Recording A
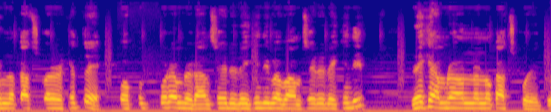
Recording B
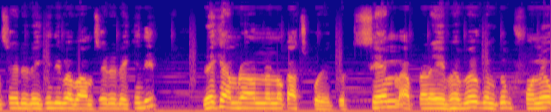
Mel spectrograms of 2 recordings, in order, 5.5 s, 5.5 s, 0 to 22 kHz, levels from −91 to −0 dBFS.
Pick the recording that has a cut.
A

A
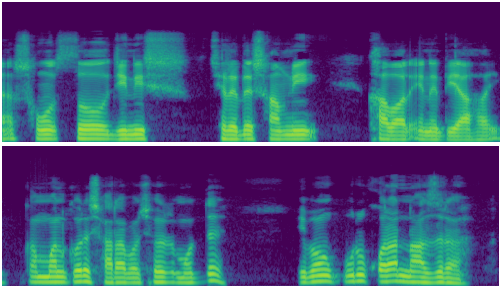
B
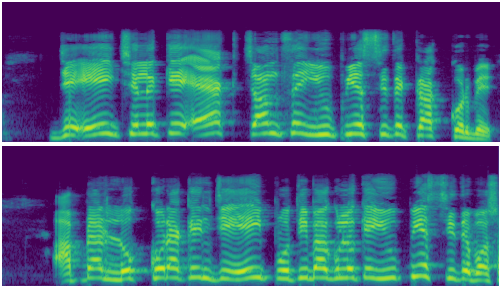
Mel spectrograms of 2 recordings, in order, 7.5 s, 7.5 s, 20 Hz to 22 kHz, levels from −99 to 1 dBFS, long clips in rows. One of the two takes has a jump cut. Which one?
A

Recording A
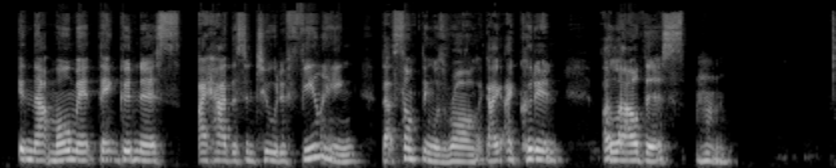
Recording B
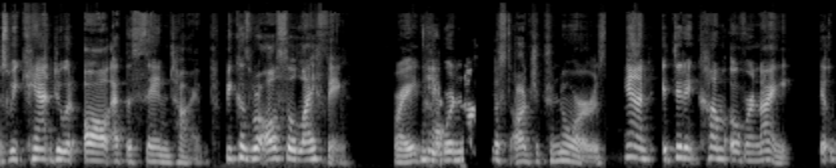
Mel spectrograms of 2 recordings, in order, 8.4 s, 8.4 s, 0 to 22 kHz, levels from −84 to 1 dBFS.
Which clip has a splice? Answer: B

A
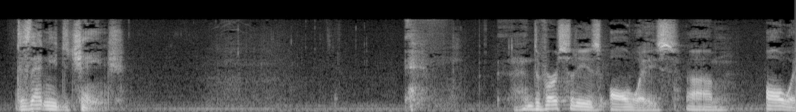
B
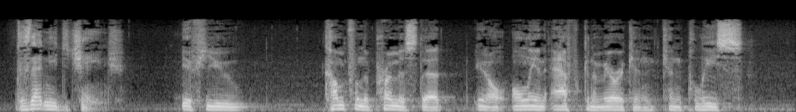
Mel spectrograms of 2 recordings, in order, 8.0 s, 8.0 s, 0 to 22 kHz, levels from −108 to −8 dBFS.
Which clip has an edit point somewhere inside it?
B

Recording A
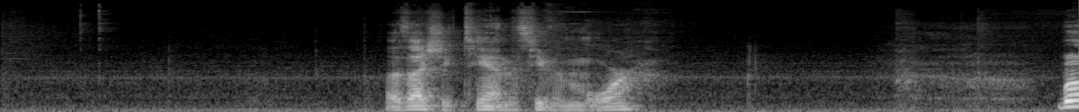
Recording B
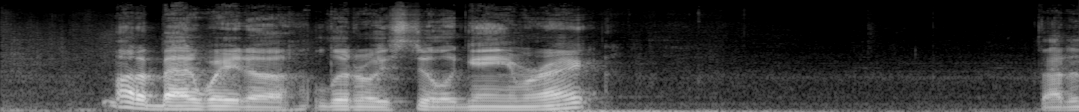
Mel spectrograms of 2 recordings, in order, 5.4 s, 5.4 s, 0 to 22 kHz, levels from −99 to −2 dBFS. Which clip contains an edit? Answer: B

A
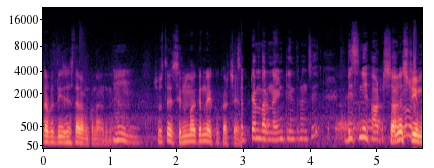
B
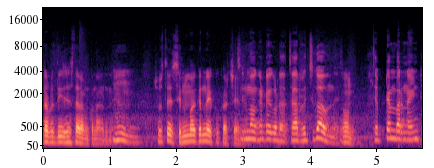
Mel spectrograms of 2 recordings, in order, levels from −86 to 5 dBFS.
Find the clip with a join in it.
A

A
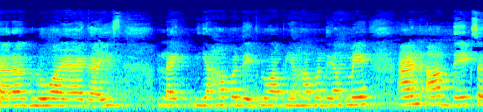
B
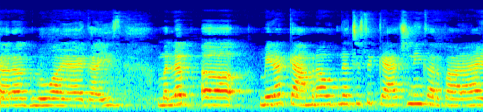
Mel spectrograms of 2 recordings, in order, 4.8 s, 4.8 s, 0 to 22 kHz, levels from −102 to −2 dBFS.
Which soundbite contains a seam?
A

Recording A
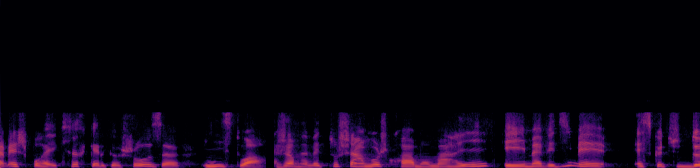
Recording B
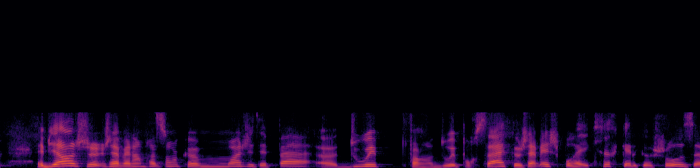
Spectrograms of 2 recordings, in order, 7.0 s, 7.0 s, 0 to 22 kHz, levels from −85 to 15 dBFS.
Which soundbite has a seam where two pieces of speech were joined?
A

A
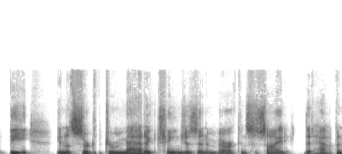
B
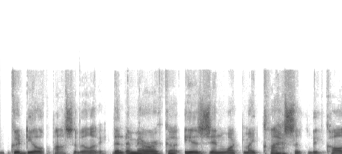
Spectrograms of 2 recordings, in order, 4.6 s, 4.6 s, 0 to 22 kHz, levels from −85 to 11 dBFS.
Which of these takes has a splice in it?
B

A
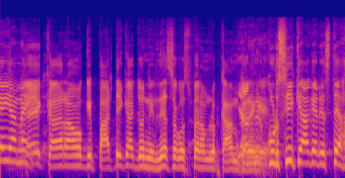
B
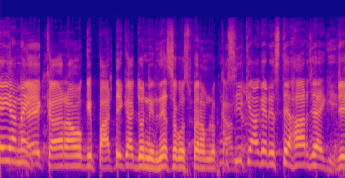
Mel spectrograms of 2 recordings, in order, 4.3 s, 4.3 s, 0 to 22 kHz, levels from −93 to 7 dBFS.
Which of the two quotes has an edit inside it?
B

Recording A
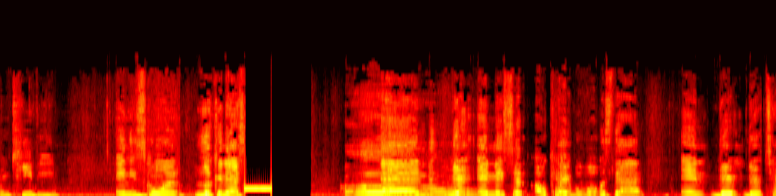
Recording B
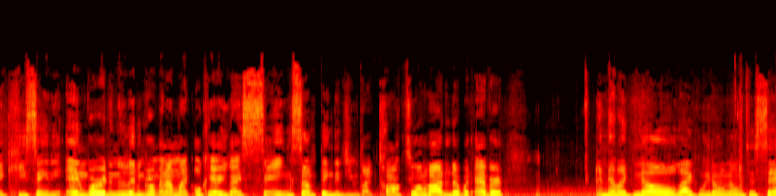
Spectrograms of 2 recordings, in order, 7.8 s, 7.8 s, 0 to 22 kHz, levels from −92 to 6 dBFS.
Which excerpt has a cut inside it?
A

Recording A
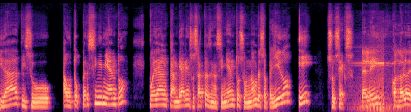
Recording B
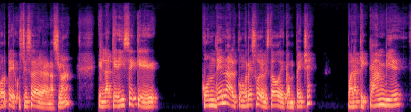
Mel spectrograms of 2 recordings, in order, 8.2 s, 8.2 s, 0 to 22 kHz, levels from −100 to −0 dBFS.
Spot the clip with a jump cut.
A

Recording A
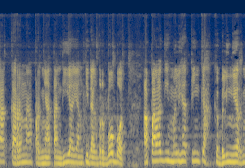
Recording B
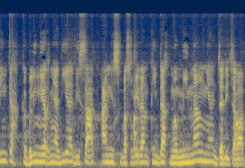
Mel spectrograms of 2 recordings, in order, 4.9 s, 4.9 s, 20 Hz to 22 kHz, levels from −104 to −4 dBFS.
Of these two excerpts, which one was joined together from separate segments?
A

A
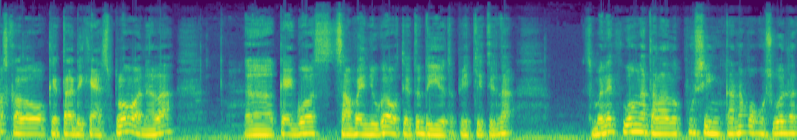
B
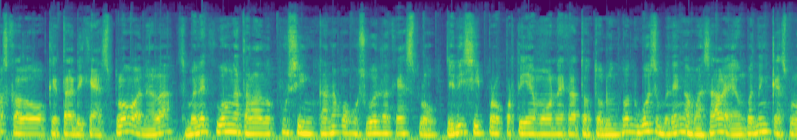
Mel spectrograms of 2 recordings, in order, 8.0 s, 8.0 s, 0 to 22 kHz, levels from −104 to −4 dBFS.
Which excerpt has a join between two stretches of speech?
B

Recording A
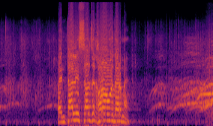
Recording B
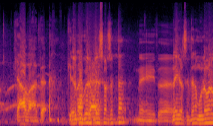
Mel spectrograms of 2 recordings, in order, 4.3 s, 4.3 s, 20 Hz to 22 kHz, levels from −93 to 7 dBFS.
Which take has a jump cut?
B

